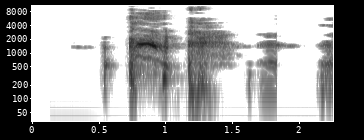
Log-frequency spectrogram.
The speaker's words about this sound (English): Got to get your cough in.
